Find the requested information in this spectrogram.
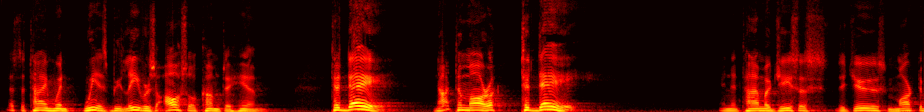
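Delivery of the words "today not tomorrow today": "Today" punched higher and louder both times; emphatic today. Real, not acted. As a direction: hit each "Today" hard. Preacher hammers the word today.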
